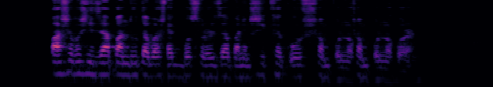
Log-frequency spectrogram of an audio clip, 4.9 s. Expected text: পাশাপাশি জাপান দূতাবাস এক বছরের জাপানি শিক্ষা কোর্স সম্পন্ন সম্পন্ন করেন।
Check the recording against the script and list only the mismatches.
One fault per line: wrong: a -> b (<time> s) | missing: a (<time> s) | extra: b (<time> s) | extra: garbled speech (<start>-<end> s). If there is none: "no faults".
no faults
